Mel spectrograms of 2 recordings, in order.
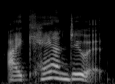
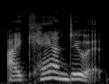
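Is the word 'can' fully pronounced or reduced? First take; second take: full; full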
